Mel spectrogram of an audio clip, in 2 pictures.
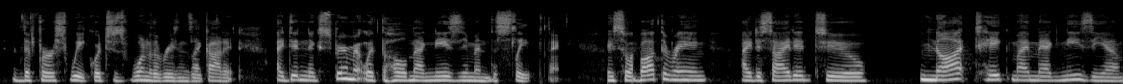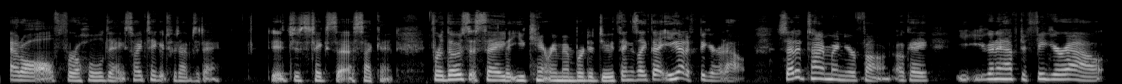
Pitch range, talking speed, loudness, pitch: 180-220 Hz, 230 wpm, -23 LUFS, 195 Hz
